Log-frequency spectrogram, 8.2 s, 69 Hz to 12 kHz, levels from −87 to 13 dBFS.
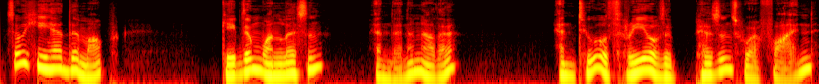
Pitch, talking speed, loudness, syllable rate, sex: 135 Hz, 155 wpm, -17 LUFS, 5.2 syllables/s, male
